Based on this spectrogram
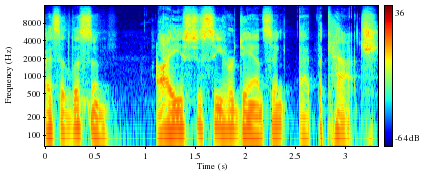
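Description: A man with an American accent and an unremarkable speaking voice talks at a moderate pace and medium pitch with ordinary pitch variation on a very clean recording with a silent background. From US Midwest, Chicago north shore. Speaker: club promoter and film producer. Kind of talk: casual interview.

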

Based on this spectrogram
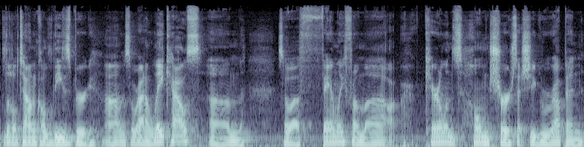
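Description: A man with an ordinary speaking voice, fairly low in pitch, at a moderate pace with fairly even intonation. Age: 20s. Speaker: homeschool graduate. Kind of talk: casual chat. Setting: shared room, one mic passed around.

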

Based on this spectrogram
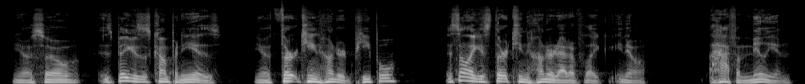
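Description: A man's fairly low voice with an American accent, fairly quick and animated, lively in intonation, in a dry, close sound with no echo and a very clean recording over a silent background. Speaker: podcast co-host. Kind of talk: casual chat. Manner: animated, laughs often.

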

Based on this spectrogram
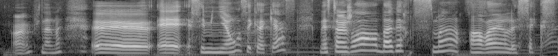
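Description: The speaker has a Quebec accent and lively intonation. The pace is moderate. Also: woman, fairly high pitch for a woman. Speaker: podcast co-host. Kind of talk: casual chat.

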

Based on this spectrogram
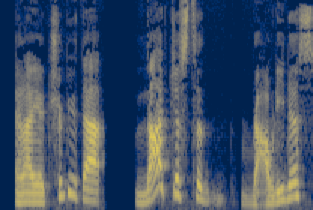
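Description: Against a quiet background, a bright, sharp voice speaks with an American accent and ordinary pitch variation. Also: man. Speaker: podcast host. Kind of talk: casual chat.

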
